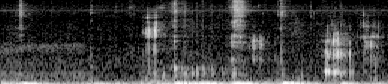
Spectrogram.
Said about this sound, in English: Time for another sip of my wine.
